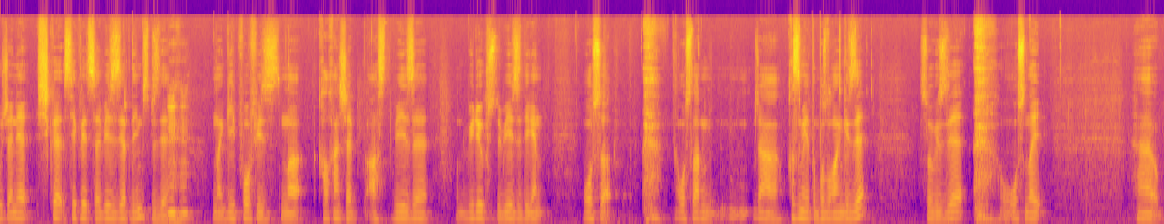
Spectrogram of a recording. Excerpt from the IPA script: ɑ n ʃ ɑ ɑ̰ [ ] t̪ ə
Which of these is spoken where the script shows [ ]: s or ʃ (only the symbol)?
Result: s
